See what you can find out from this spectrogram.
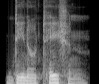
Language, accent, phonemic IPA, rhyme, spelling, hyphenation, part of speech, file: English, US, /ˌdiː.noʊˈteɪ.ʃən/, -eɪʃən, denotation, de‧no‧ta‧tion, noun, En-us-denotation.ogg
- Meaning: The act of denoting, or something (such as a symbol) that denotes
